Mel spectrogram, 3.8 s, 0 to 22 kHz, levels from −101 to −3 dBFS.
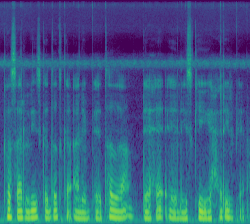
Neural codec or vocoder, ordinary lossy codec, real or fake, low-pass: none; none; real; none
